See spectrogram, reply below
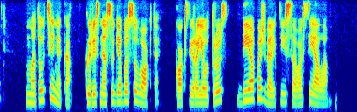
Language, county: Lithuanian, Marijampolė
